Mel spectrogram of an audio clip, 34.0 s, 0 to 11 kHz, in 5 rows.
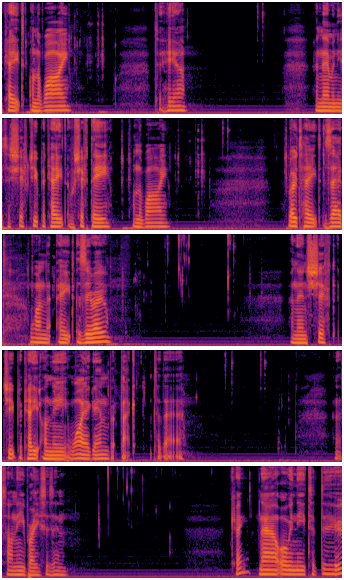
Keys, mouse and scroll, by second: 0.4 shift+d, 9.2 shift+d, 12.4 r, 16.8 click, 21.4 shift+d, 25.5 click, 26.2 middle click.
